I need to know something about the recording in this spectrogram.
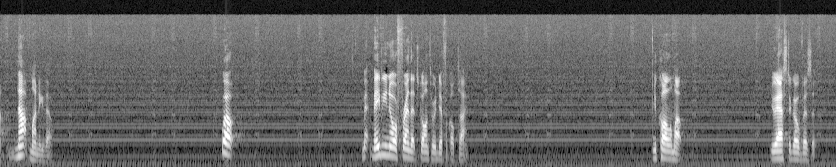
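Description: A man speaks through a microphone in short phrases with long pauses, in a large echoing hall.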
